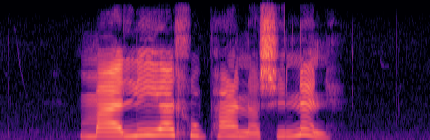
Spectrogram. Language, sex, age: Tsonga, female, 18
